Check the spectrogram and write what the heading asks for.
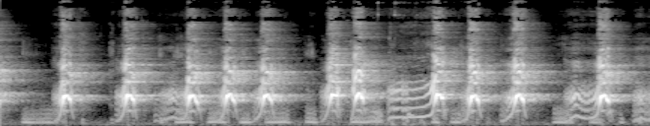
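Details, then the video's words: Miniature Australian Shepherd barking loudly and often, single sharp barks repeated roughly every half second, broken midway by a rising whiny vocalization before the steady barking resumes. "Loudest Barking Dog and Most Frequent World Record"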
